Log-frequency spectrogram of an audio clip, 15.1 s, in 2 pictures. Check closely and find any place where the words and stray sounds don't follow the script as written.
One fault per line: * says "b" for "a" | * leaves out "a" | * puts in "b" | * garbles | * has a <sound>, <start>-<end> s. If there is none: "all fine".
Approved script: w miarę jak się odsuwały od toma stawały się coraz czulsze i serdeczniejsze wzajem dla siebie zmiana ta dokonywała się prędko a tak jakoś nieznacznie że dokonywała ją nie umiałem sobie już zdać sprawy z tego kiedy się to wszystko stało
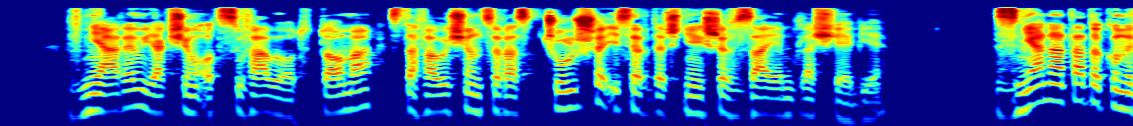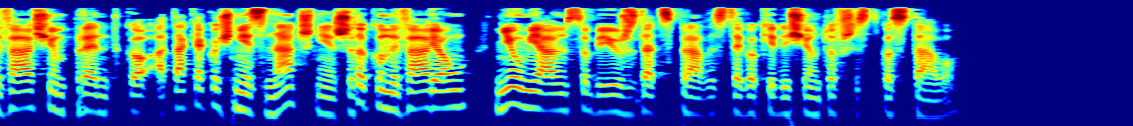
all fine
